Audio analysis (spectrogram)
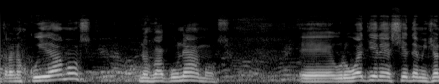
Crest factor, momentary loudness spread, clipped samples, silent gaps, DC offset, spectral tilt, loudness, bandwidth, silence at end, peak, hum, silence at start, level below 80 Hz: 12 dB; 20 LU; under 0.1%; none; under 0.1%; -7 dB/octave; -22 LUFS; 11 kHz; 0 s; -10 dBFS; none; 0 s; -60 dBFS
